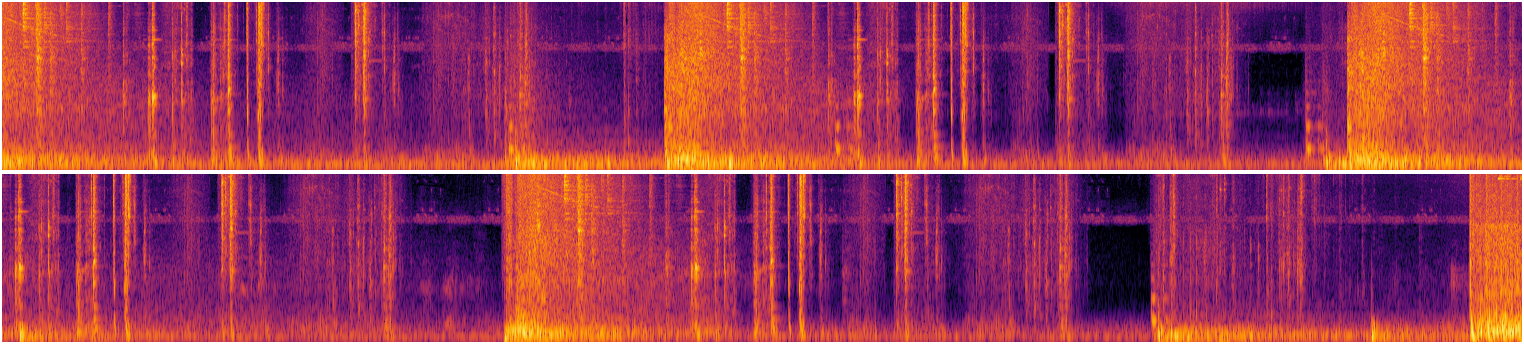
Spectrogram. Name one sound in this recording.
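Metal parts click and clatter as a launcher is reloaded.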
